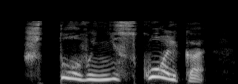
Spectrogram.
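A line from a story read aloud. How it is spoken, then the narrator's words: Fat man's heated exclamation. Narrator (Russian): жаром воскликнул толстяк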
